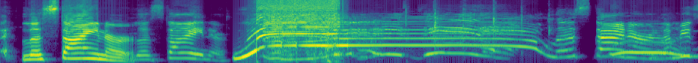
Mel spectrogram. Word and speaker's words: Lastiner: Lastiner.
